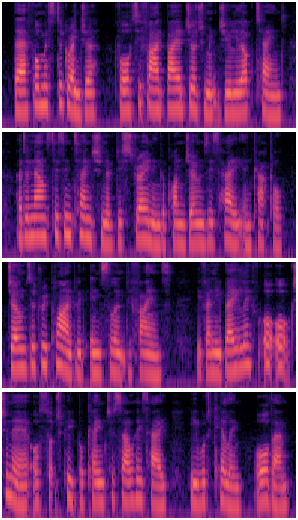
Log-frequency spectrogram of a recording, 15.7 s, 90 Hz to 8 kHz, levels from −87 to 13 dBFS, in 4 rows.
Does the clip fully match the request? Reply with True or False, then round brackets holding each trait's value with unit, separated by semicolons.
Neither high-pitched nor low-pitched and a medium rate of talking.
True (165 Hz; 170 wpm)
